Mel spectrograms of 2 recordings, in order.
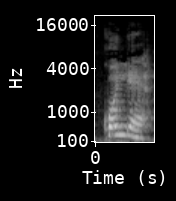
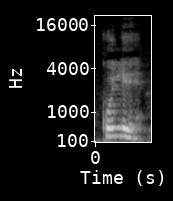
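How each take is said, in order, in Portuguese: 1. A última sílaba tem vogal aberta. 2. A última sílaba tem vogal fechada. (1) "E na segunda é aberta" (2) "a última sílaba é fechada"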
